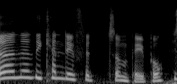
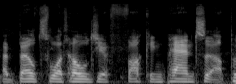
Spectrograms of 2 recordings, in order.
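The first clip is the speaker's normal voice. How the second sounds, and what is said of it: Bad Vince McMahon impression. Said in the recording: “my really bad impression of Vince McMahon”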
